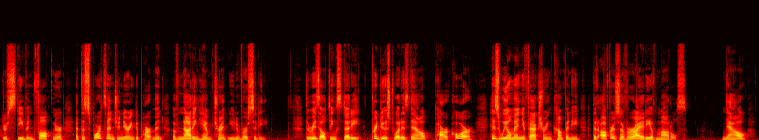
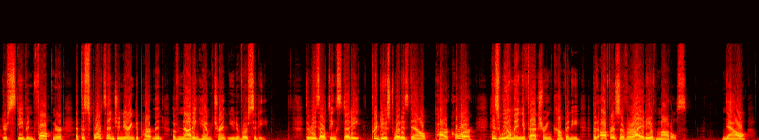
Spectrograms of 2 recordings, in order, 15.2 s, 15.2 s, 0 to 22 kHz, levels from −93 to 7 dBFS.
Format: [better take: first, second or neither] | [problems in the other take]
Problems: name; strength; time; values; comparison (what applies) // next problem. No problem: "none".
first | distortion; heavy; 11% of the sound clipped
